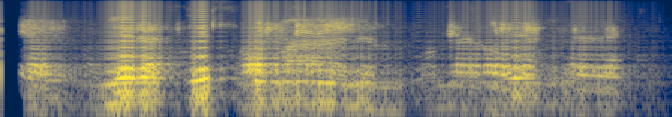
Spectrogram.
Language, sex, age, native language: Icelandic, male, 15, Icelandic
